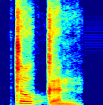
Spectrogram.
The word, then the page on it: token: Indian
